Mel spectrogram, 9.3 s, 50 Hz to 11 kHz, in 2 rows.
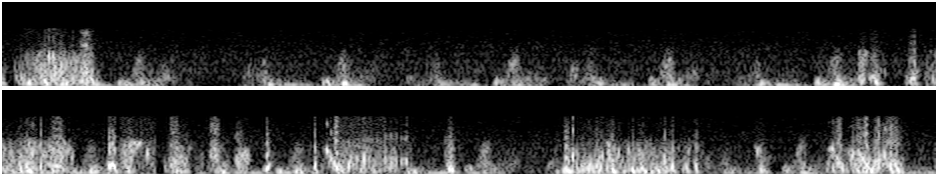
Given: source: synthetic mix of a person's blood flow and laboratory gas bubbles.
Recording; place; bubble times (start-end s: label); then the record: Doppler ultrasound of blood flow; precordium
0.00-0.03 s: bubbles
0.05-0.49 s: bubbles
4.26-4.44 s: bubbles
4.50-5.03 s: bubbles
5.17-5.43 s: bubbles
5.47-5.67 s: bubbles
5.69-5.92 s: bubbles
5.96-6.04 s: bubbles
6.19-6.72 s: bubbles
6.87-6.96 s: bubbles
7.43-8.18 s: bubbles
8.42-8.52 s: bubbles
8.78-9.20 s: bubbles
9.32-9.35 s: bubbles
From the record:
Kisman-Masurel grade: 333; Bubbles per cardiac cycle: rolling drumbeat, 9 or more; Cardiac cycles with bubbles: 50 to 99%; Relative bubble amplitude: loud (0.450 to 0.775); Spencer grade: 3 (all of the cardiac periods contain showers or single bubble signals, but not dominating or overriding the cardiac motion signals); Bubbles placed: only in the low amplitude regions of the cardiac cycle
